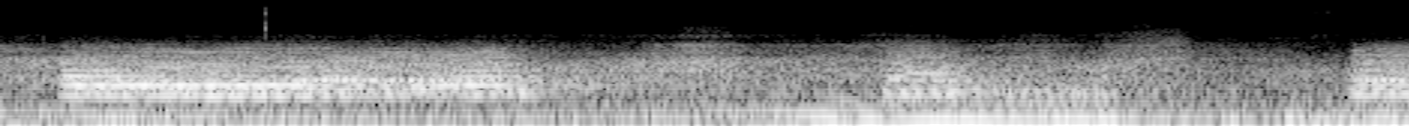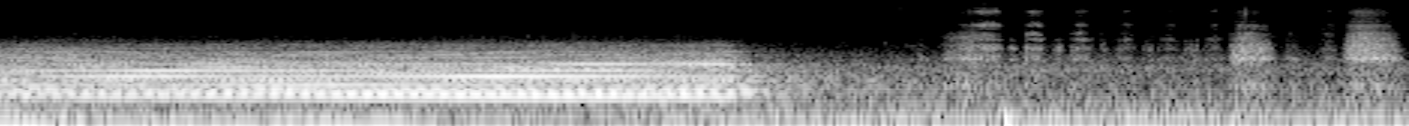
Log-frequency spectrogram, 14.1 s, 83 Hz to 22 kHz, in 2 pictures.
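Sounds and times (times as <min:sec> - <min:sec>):
deep train horn blasts at crossings without proper barriers: 0:00.2 - 0:03.3, 0:04.0 - 0:05.7, 0:06.6 - 0:11.4
laughter: 0:11.6 - 0:14.0.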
